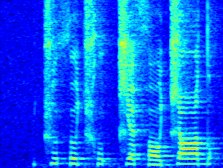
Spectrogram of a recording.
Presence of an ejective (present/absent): absent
